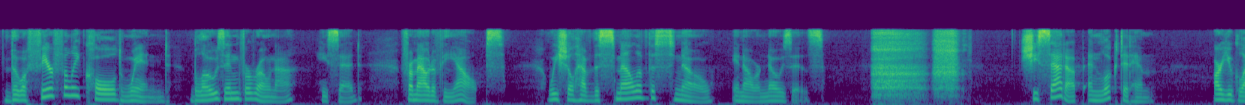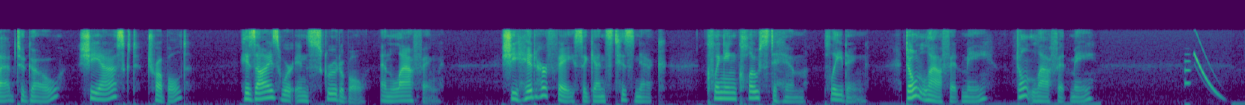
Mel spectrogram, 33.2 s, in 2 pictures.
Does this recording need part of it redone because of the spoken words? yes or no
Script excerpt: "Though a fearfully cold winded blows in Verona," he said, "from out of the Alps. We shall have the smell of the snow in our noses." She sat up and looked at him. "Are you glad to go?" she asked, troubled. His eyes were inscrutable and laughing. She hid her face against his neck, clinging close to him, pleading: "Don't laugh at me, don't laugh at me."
yes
